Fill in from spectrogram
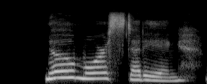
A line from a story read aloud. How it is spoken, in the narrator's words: Ron sighed happily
